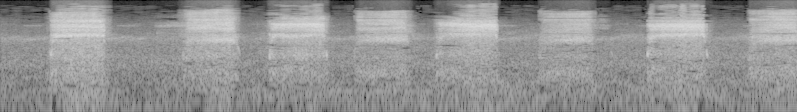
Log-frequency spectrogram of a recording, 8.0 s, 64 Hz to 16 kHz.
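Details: Barn owls at Audubon Starr Ranch Sanctuary, 1 April 2011: harsh, breathy hissing screeches, each about half a second long, repeated roughly once a second in a steady series of eight, over a quiet background hiss.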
